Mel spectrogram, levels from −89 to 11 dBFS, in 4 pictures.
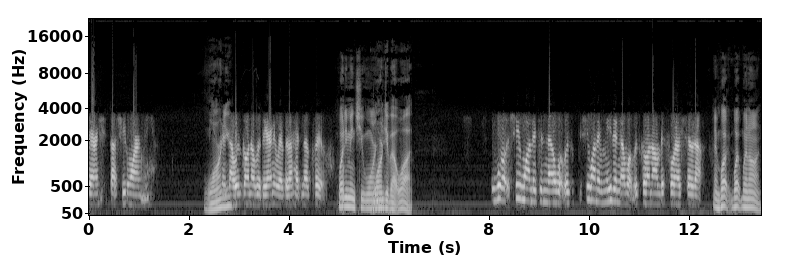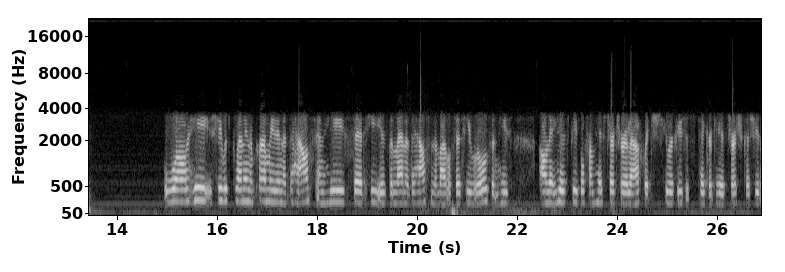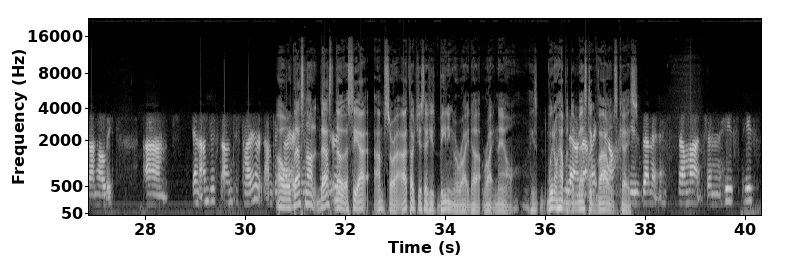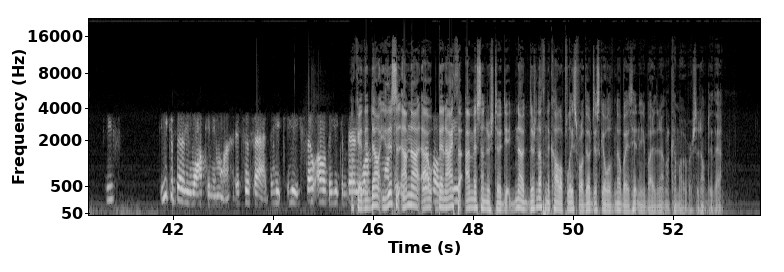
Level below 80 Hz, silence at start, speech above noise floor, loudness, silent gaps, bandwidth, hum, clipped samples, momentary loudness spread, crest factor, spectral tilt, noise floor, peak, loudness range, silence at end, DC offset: -38 dBFS; 0 s; 44 dB; -15 LUFS; none; over 20 kHz; none; under 0.1%; 12 LU; 16 dB; -5 dB/octave; -58 dBFS; 0 dBFS; 5 LU; 0.75 s; under 0.1%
